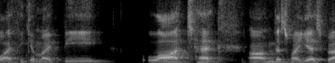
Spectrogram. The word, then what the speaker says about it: LaTeX: think it might be law tech um that's my yes but i think i pronounced it latex because it's the other way you pronounce it latex and i think many people would agree but but yeah saaho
